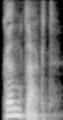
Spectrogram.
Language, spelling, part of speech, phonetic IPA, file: Russian, контакт, noun, [kɐnˈtakt], Ru-контакт.ogg
- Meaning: contact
